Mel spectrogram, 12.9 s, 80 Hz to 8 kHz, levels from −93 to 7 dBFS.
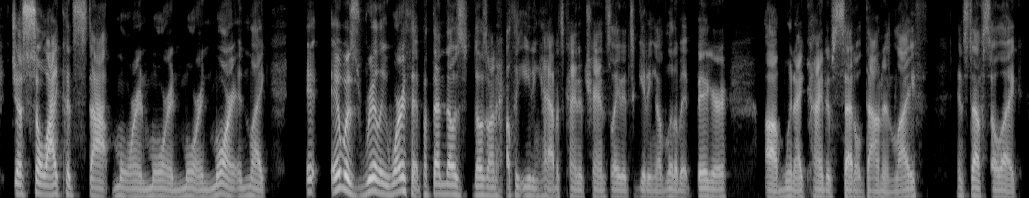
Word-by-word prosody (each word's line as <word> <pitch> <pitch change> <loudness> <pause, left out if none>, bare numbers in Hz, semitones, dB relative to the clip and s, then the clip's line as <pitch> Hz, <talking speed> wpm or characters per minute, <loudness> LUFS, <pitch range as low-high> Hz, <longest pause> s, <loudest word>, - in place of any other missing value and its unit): just 145 -2 +6
so 150 -4 +6
I 135 +2 +7
could 135 -2 -4
stop 115 -3 +2
more 115 -1 -4
and 110 -1 -3
more 115 -1 -3
and 100 0 -5
more 115 -2 -3
and 105 0 -6
more, 140 +3 +2
and 115 +1 -6
like, 120 - -2 0.5
it - - -1 0.2
it 225 - +5
was 140 - +5
really 165 +2 +4
worth 185 +8 +4
it, - - -1
but 140 - -6
then 145 -1 +3
those 135 -4 +2
those 130 0 +1
unhealthy 120 +1 -4
eating 120 -2 -6
habits 110 -3 -3
kind 110 -3 -4
of 105 - -7
translated 100 -1 -4
to - - -12
getting 100 -3 -6
a 90 - -4
little 105 +1 -5
bit - - -6
bigger, 110 -2 0 0.5
um, 95 +2 +4
when 115 -1 -3
I 95 0 +1
kind 105 +1 -2
of 100 -1 -2
settled 95 0 +1
down 90 0 -1
in 85 -1 -6
life 100 +5 -3 0.4
and - - -8
stuff, - - +1
so - - -3
like - - -1
115 Hz, 230 wpm, -25 LUFS, 105-130 Hz, 0.5 s, I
